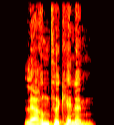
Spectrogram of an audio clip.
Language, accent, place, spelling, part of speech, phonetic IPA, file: German, Germany, Berlin, lernte kennen, verb, [ˌlɛʁntə ˈkɛnən], De-lernte kennen.ogg
- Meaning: inflection of kennen lernen: 1. first/third-person singular preterite 2. first/third-person singular subjunctive II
